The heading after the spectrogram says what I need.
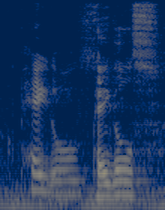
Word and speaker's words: Pagels: Pagels. I think it rhymes with bagels.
